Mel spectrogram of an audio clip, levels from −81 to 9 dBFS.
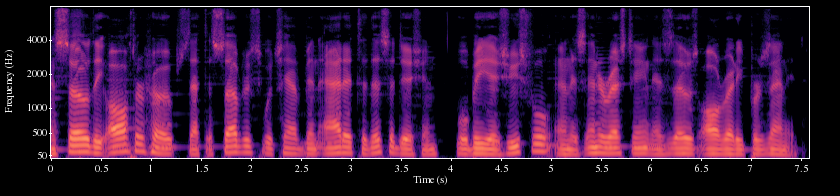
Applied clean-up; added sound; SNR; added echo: neural mask model DeepFilterNet 3.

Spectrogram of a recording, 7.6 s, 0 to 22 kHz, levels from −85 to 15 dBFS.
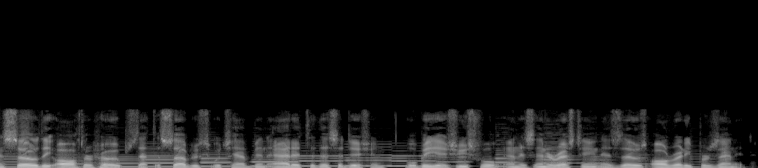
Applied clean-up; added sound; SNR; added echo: neural mask model RNNoise.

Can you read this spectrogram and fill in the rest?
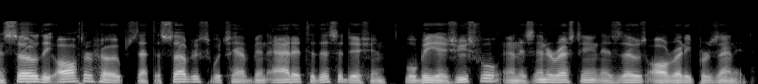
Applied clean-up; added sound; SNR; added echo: none; none; none; none.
